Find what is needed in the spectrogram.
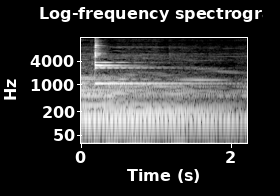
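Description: A small metal chime struck once, just after the start, ringing out over a low sustained drone, the whole fading away at the close of the music.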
